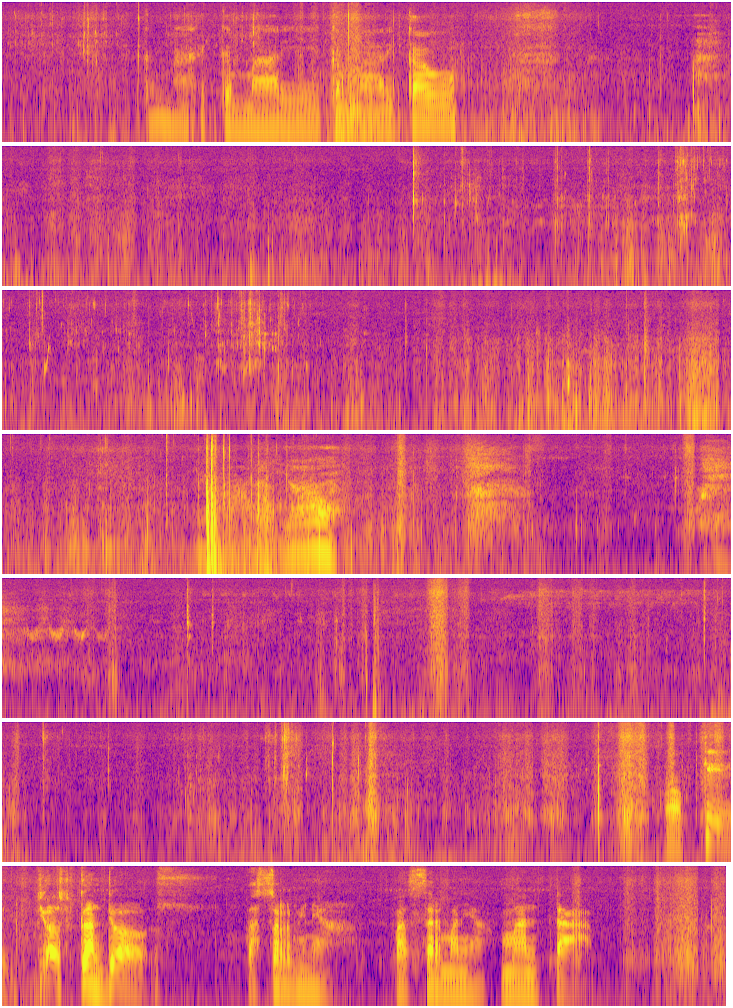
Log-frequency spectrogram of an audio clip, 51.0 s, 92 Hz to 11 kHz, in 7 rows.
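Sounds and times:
small clicks and handling noises: 0:36.1 - 0:40.5.

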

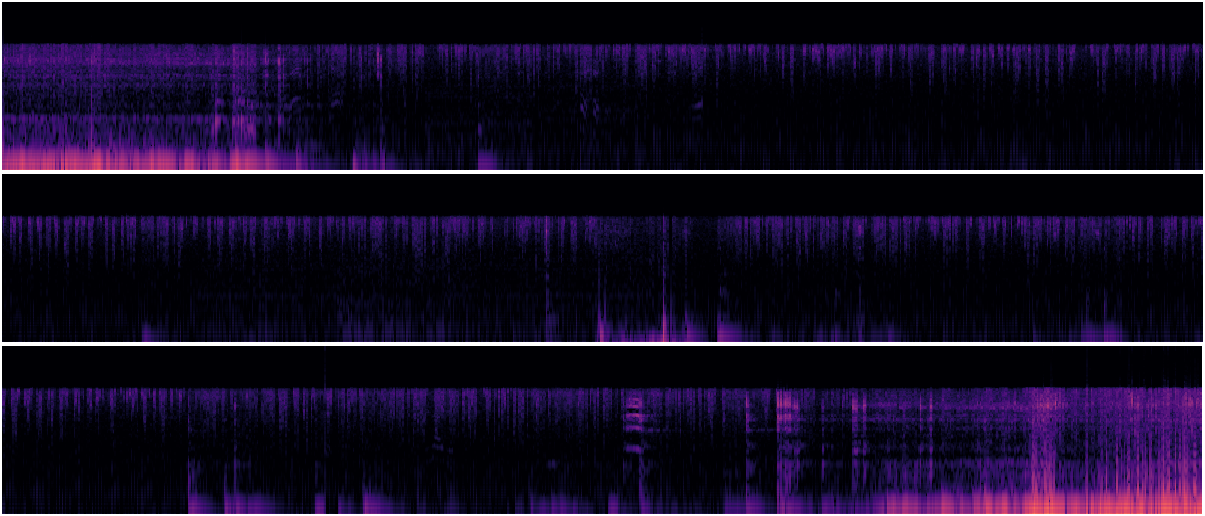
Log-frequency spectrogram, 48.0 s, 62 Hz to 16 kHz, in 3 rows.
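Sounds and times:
low thumps: 0:00.0 - 0:05.3, 0:23.9 - 0:26.0, 0:34.4 - 0:37.6
faint crackling ticks: 0:00.0 - 0:48.0.

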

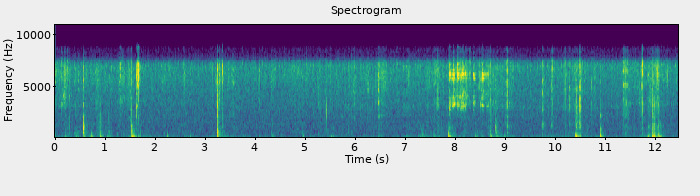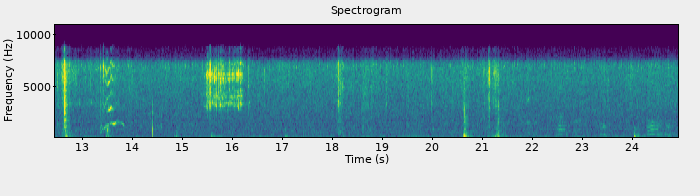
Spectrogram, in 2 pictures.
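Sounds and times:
kitten squeak: 0:13.3 - 0:13.9
cat toy bell jingling: 0:15.4 - 0:16.3.

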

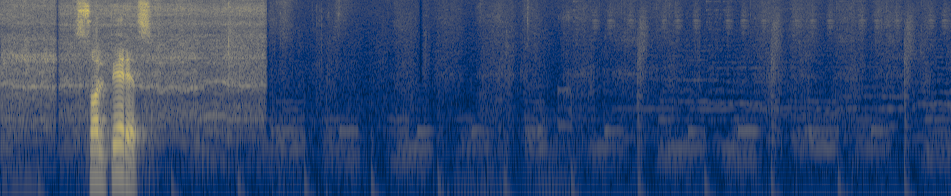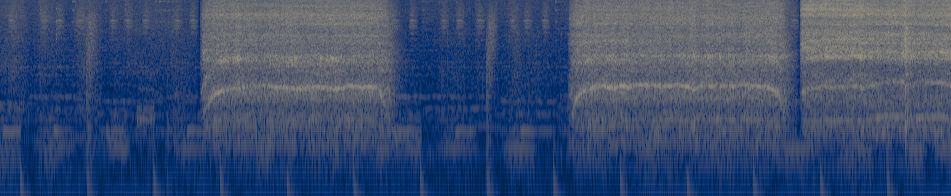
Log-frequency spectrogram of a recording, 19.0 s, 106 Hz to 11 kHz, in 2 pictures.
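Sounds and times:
electric grinder whirring: 0:00.0 - 0:02.7, 0:11.5 - 0:13.5, 0:15.2 - 0:19.0
background music with steady beat: 0:00.0 - 0:19.0.

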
